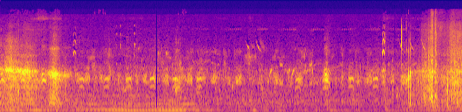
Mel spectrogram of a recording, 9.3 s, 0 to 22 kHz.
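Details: On a sunset safari on 12 May 2022, Egyptian geese give harsh, repeated honks and hoarse calls in the background, mixed with the metallic clinking notes of a blacksmith lapwing and a man speaking.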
